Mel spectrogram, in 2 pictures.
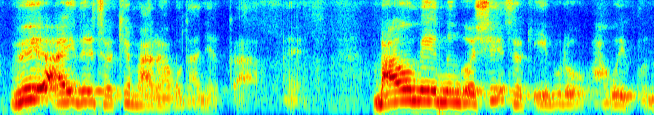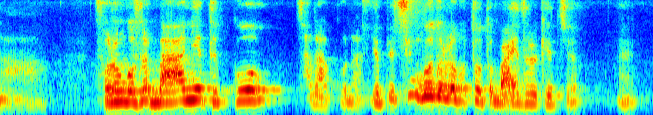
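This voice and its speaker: A man's voice: extremely high pitch, creaky. A male preacher giving a conversational sermon, chatty and acting out prayers and scolding as he goes.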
